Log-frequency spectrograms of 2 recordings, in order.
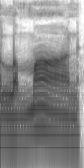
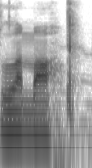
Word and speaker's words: Le Mans: Now we took this to Le Mans and we kicked some butt. – I believe it's pronounced Le Mans.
